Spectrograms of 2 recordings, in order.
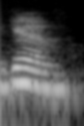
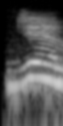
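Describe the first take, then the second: First: The word begins with a hard G sound. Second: The word begins with a soft J sound. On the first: The speaker calls it wrong. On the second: The speaker calls it right.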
